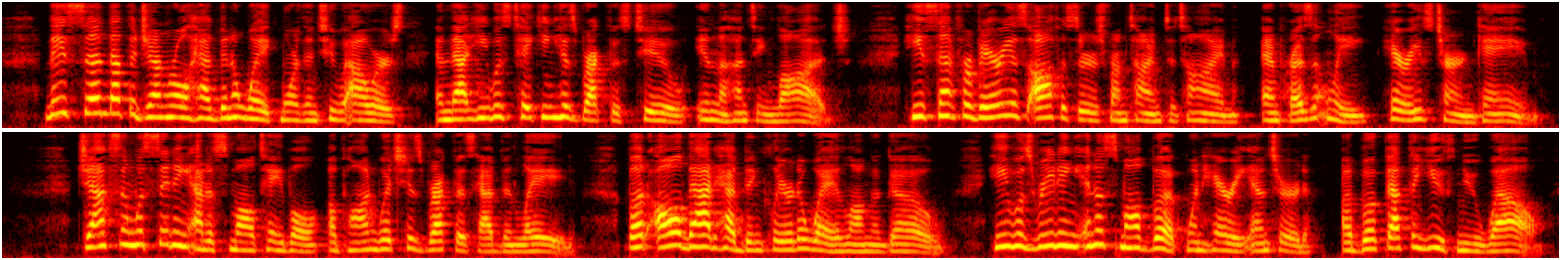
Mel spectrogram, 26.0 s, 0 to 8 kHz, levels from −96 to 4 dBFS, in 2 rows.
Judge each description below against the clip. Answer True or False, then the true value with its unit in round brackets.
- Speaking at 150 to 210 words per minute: True (180 wpm)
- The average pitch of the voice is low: False (205 Hz)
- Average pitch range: False (6.5 semitones)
